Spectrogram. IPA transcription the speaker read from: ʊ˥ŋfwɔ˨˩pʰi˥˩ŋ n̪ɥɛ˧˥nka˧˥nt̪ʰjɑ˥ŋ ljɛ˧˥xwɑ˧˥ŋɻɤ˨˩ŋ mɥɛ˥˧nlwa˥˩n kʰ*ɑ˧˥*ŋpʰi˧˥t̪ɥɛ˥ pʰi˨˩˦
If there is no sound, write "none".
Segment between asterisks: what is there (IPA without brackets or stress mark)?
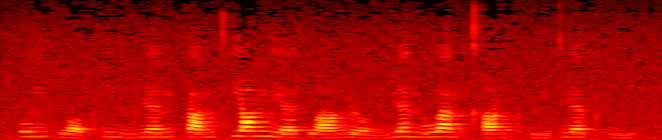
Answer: ɑ˥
